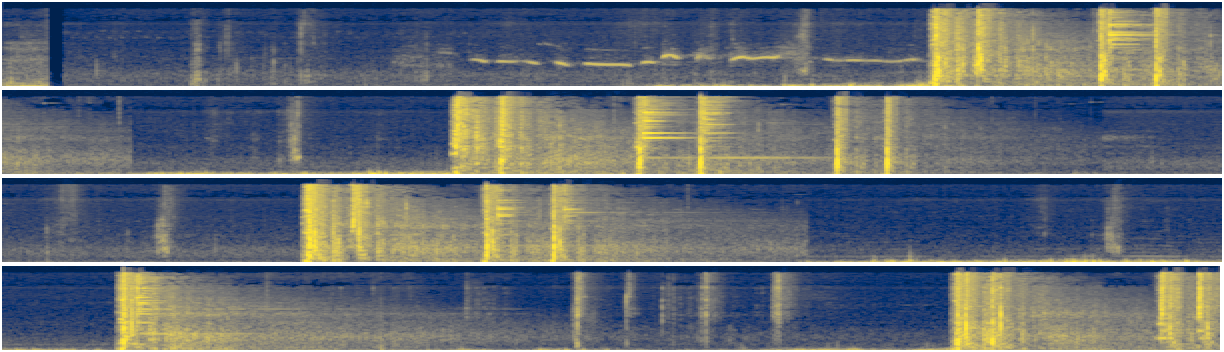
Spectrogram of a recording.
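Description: Pistol shots ring out at an outdoor shooting range, sharp loud cracks fired in several quick bursts with gaps between them, plus scuffing and movement sounds in the pauses.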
